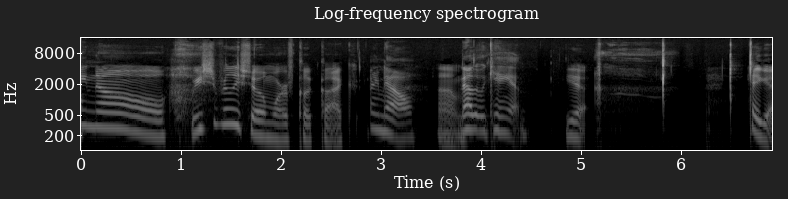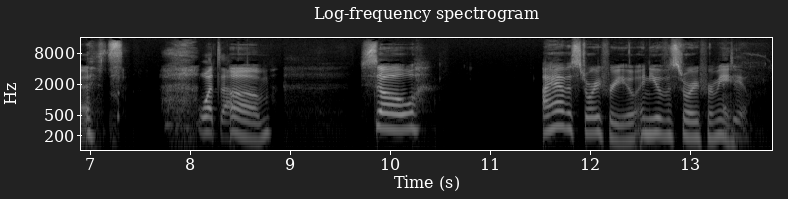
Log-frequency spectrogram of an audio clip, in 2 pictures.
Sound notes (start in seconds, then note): 5.1 clicks tongue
